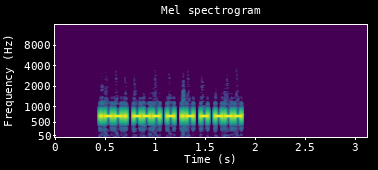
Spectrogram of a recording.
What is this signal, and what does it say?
Morse code, heard as a keyed tone, about 48 wpm, 700 Hz. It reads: POTATO
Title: Six Letter Words - 50wpm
